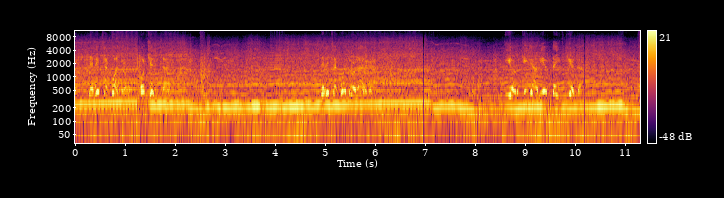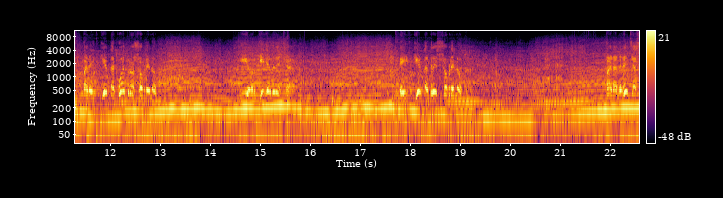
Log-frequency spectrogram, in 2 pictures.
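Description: A car engine roars steadily, rising and falling in pitch as the car changes gear and speed.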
